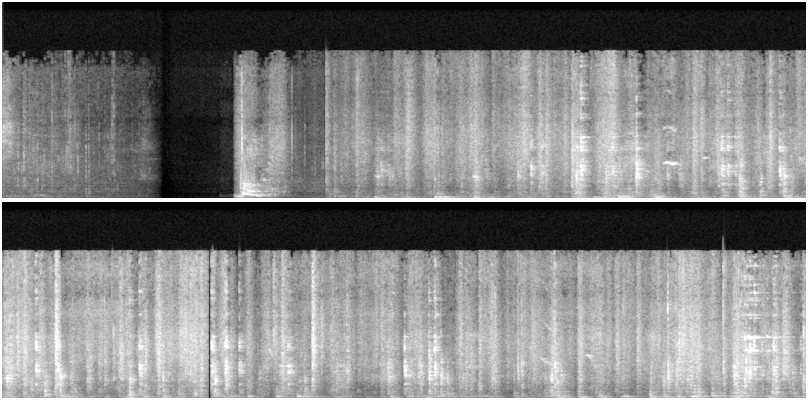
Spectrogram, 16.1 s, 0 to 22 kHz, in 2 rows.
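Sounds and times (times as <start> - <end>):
puppy claws scratching wooden boards: 3.2 - 16.0.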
